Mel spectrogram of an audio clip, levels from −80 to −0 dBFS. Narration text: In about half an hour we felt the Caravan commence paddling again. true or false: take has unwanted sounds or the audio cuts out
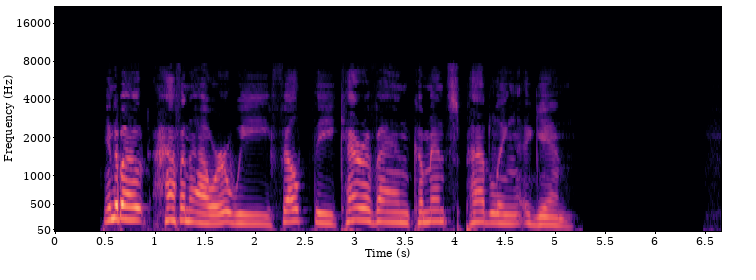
false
